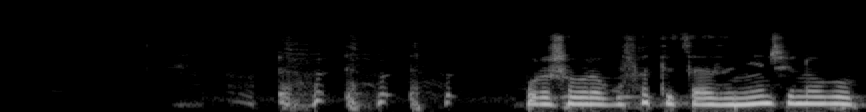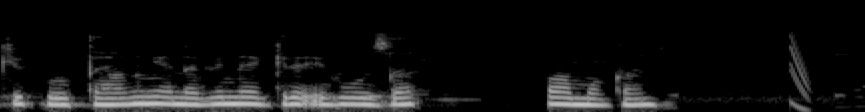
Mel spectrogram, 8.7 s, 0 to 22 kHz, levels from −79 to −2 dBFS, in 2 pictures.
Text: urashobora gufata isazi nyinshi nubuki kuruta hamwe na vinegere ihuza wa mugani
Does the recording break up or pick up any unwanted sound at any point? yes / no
yes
